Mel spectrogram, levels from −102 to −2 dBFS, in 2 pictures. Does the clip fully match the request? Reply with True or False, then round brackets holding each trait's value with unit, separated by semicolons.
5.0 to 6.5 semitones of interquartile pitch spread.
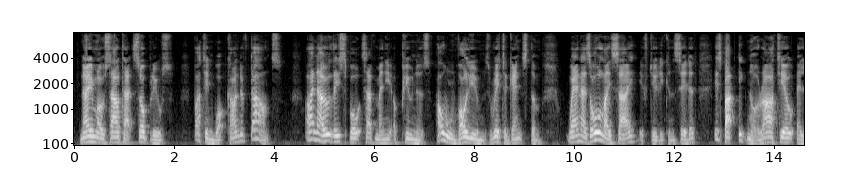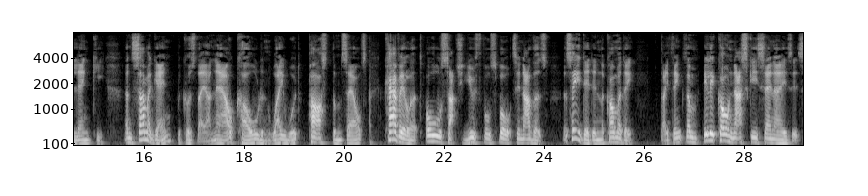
True (5.4 semitones)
